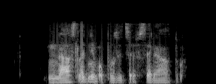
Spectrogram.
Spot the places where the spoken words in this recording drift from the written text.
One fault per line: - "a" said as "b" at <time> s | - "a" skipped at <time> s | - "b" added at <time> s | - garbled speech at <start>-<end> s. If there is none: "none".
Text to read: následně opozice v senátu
none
